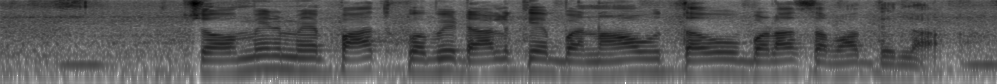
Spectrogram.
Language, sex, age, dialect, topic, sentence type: Bhojpuri, male, 25-30, Northern, agriculture, statement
